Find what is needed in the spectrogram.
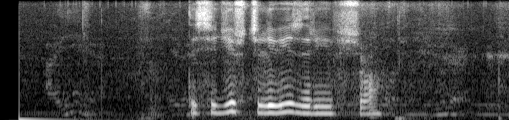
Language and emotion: Russian, sad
